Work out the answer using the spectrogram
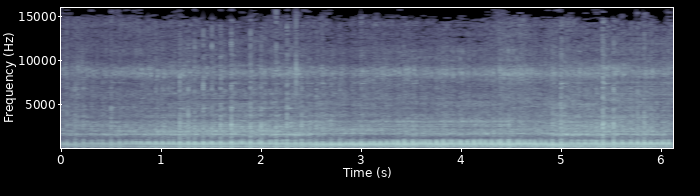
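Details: Stihl 020 AV chainsaw, after a new clutch, chain and nose-bearing bar, idle turned up once warm: strong, even high-revving buzz holding steady under the cut, no bogging or misfire; runs healthy, felling a small tree in seconds.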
